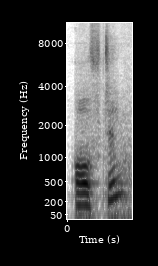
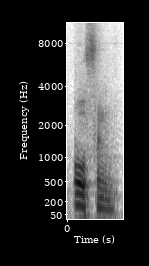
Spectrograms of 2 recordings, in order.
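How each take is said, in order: First: The t sound is clearly pronounced. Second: The t sound is left silent. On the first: "दो pronunciation है इसकी" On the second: "इसे टी silent होता है"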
